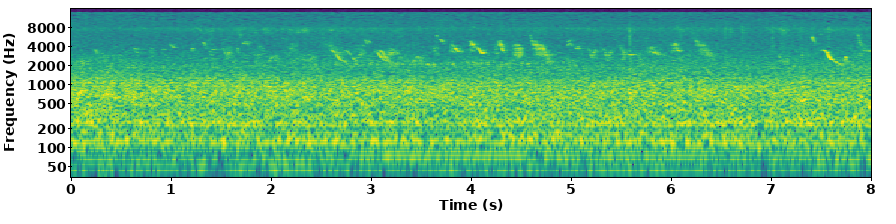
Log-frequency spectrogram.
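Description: Faint bird chirping: many short, quick falling chirps, thickest around the middle, over a steady outdoor hiss.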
